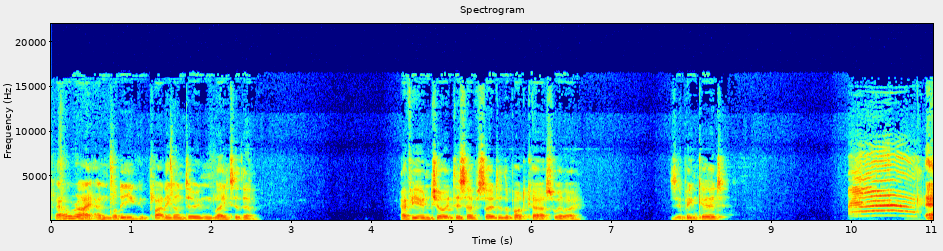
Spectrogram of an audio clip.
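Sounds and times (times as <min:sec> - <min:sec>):
speech: 0:00.0 - 0:02.7, 0:04.4 - 0:06.7, 0:07.7 - 0:08.5
cat meowing: 0:10.0 - 0:11.0.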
